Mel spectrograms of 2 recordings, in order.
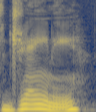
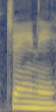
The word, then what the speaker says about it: Janney: were talking beforehand it's janie it's a long a yes it's janie but most people would say janie yes because of the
